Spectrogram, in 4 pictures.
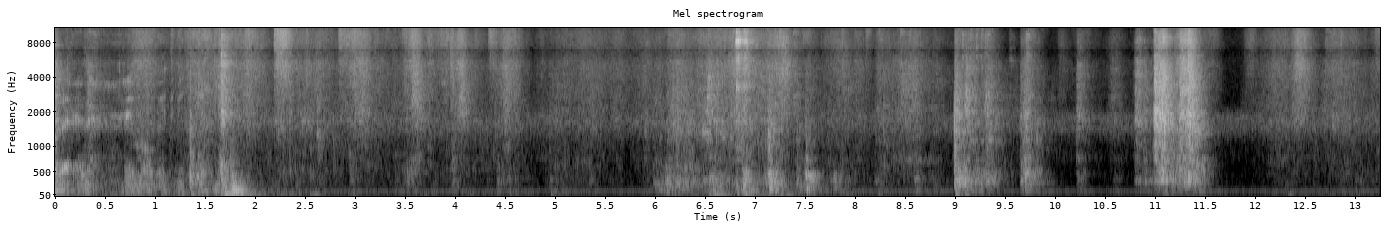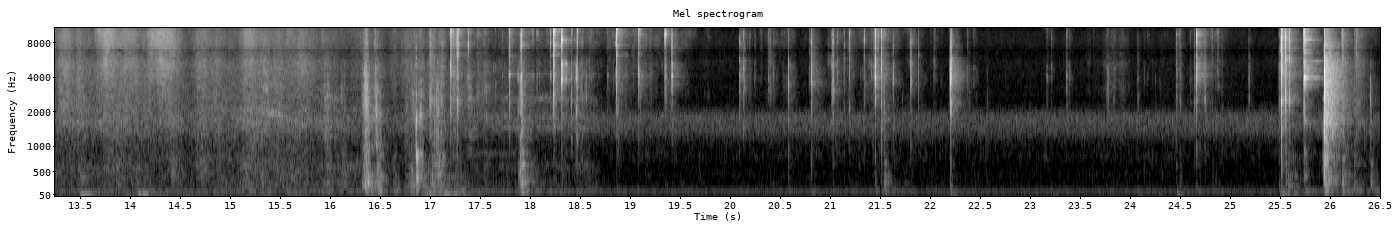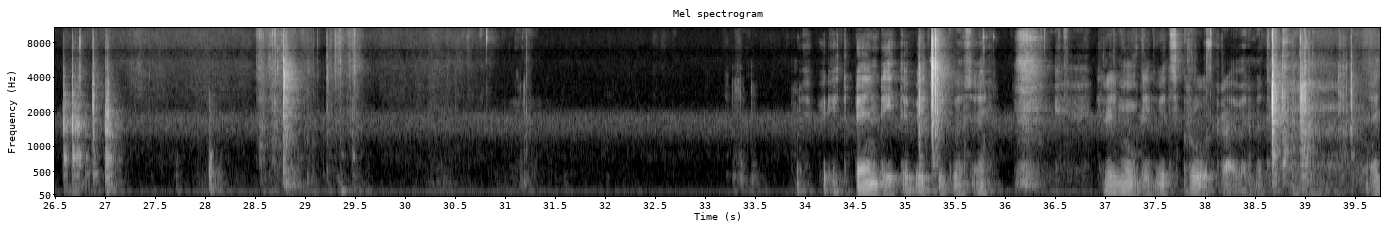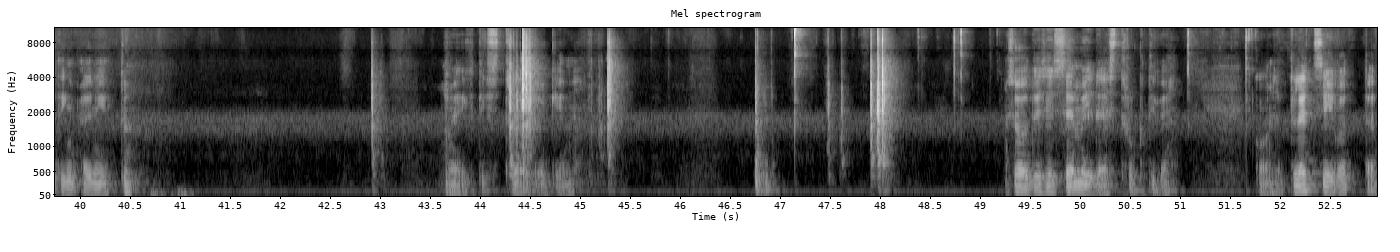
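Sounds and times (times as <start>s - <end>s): screwdriver scraping metal padlock: 17.2s - 19.5s.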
